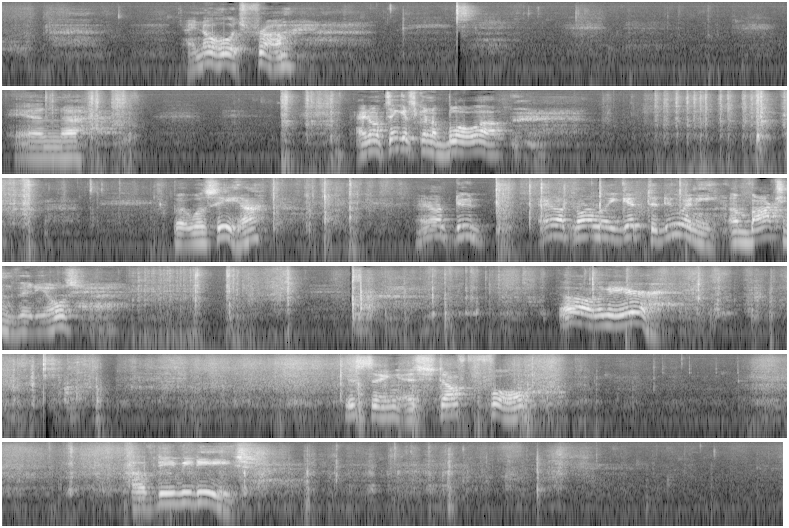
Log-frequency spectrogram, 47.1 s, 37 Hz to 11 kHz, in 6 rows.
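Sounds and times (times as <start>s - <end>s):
knife cutting cardboard: 24.6s - 29.0s.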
